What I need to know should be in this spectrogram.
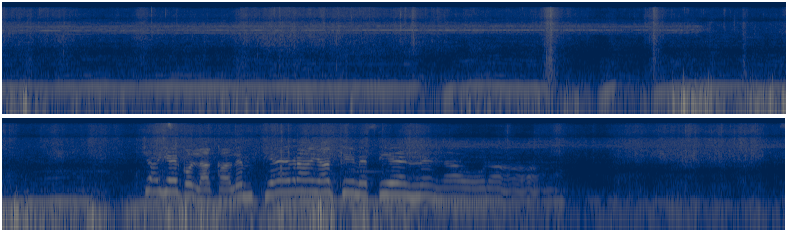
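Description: Leafy plants rustle as they are pulled from the ground.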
